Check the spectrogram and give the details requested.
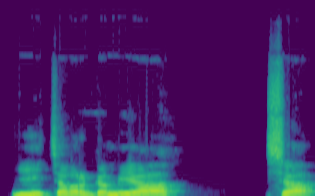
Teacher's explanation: എണ്ണാക്കിൽ തൊടുമ്പോൾ ഉച്ചരിക്കുന്നതായ അക്ഷരങ്ങളാണ്. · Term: താലവ്യമാണ്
